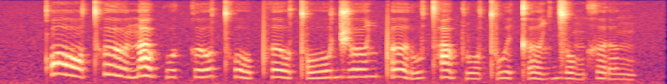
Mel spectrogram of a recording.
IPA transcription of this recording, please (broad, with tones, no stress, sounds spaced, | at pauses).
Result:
kʼ ɔː˥˩ tʰ ɵː˥˩ n a˥˩ kʷ ə˨˦ k ɵ˨˦ o̯ tʰ o˧˩˧ pʰ ə˧˩ o̯ tʼ oː˨˦ d͡ʒ ɵː˦˥ ʎ pʼ əː˥˩ ɾ u˥˩ tʰ a˥˩ kʷ ɾ o˧˩ tʼ u˧˩ e̯ kʼ əː˧˩˧ ʎ d͡z o˧˩˧ ŋ x ə˧˩ ɾ ə˧˩ ŋ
